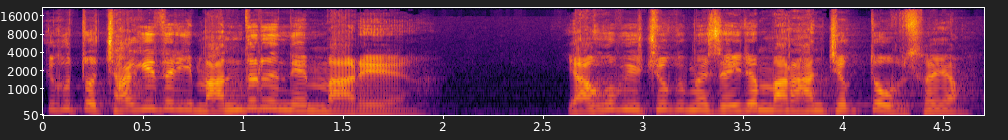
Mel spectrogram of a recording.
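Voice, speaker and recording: High, bright-voiced Korean pastor preaching. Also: male voice, expressive, quick pace. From South Korea. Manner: dramatic retelling with acted-out quotes. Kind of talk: sermon.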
